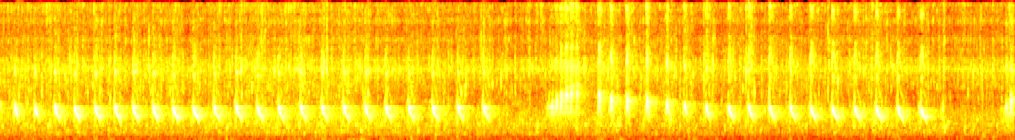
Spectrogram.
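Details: Cage-bird training recording of sooty-headed bulbul, 'tembak panjang' type: a fast high trill, a brief break with a sharp rising note, then a second rapid pulsed trill descending slightly in pitch.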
